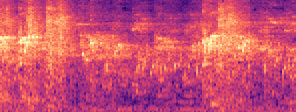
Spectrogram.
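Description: Budgerigars keep up a steady high chatter of scratchy warbles and quick chirps, with louder bursts at the start and again about two seconds in.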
